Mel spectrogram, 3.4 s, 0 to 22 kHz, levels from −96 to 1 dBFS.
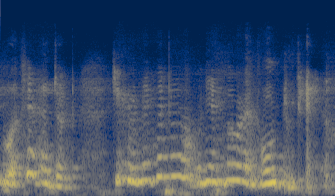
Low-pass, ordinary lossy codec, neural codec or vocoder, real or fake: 14.4 kHz; none; codec, 44.1 kHz, 2.6 kbps, DAC; fake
